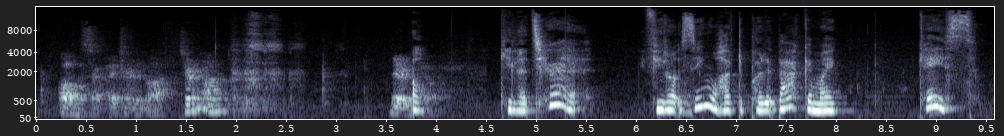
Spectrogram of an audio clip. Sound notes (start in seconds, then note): 1.9 quietly chuckles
